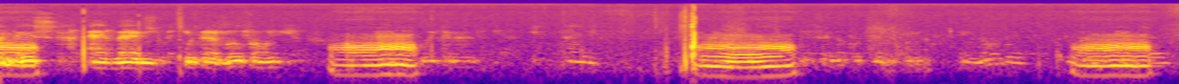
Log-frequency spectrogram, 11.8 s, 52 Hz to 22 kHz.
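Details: Shih Tzu dog snoring: three nasal, humming snores about every 3.5 seconds with soft snuffles between them, in a small flat-faced dog.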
